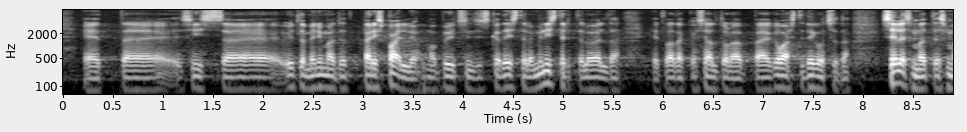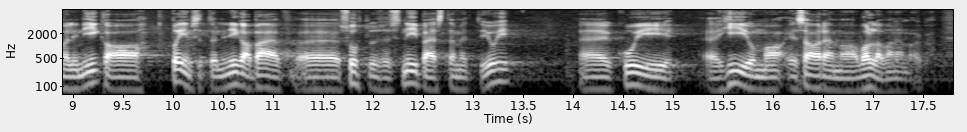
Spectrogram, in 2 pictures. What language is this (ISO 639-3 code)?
est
